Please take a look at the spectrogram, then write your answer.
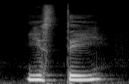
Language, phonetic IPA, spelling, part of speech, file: Czech, [ˈjɪstiː], jistý, adjective, Cs-jistý.ogg
- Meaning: 1. certain, sure 2. certain (having been determined but unspecified)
